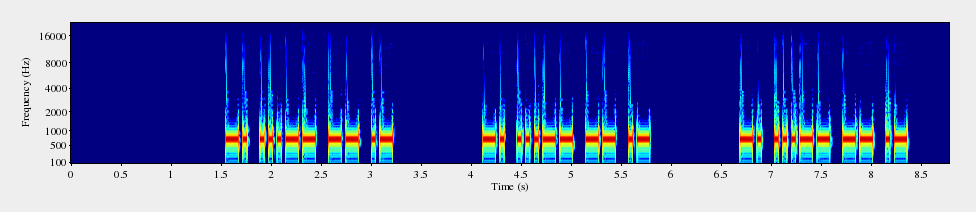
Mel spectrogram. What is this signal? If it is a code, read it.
Morse code, heard as a keyed tone, about 28 wpm, 700 Hz. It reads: N3MA N3MA N3MA
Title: USA Call Signs - 4 Characters - Repeated 3x - 28wpm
